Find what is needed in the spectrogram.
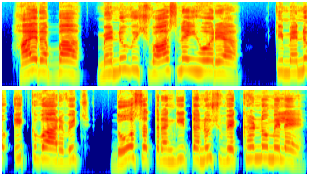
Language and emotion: Punjabi, surprised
